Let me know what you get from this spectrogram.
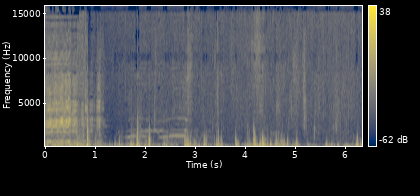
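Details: Welsh ponies, a group on Gelligaer Common in South Wales, described as starving, crowd in to be fed; a short, thin tonal whinny sounds midway through, almost buried under constant thudding hooves, shuffling and crunching feed noises.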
